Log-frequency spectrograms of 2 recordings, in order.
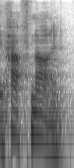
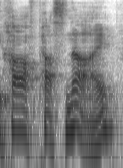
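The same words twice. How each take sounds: First: Half nine, past left out; half nine, short form with no past; half nine without past. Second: Half past nine said slowly, every word clear; half past nine, the past fully spoken; full half past nine. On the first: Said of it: "If I don't put the past in". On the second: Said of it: "I'll say half past nine". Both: Shown as a demonstration.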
